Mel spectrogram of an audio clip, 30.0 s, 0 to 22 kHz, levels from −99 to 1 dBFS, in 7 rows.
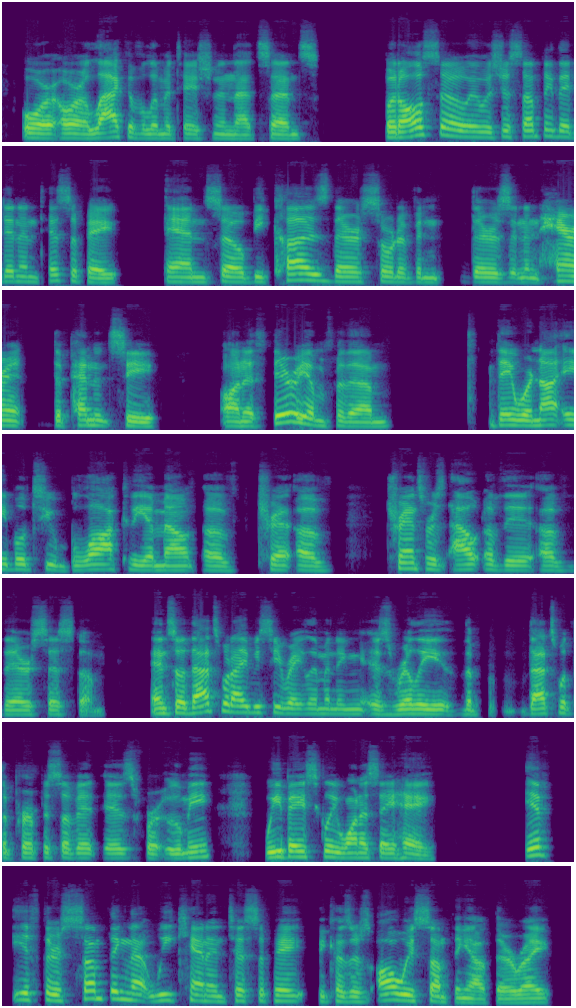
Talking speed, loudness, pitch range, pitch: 185 wpm, -22 LUFS, 125-155 Hz, 135 Hz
